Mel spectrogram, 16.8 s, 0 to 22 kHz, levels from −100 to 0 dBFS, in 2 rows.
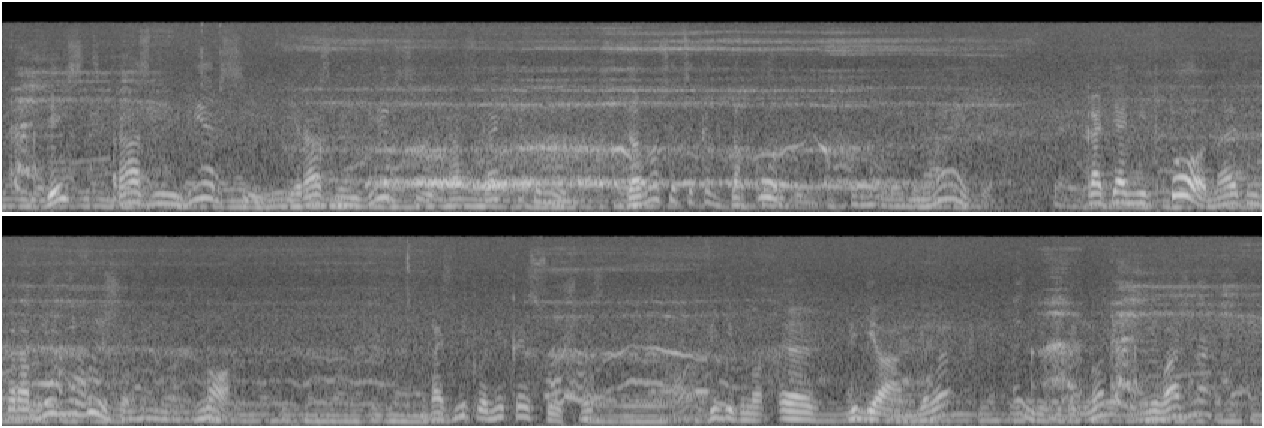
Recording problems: voice in the background; loud; throughout; 8 dB below the speech
hiss; loud; throughout; 1 dB below the speech

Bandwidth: 14.5 kHz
